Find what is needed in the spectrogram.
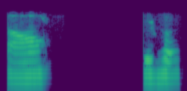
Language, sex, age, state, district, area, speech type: Assamese, female, 30-45, Assam, Charaideo, rural, conversation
